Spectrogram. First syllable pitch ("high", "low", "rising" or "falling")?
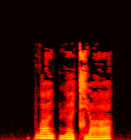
high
